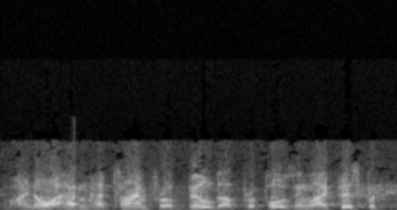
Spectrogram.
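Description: An actor playing a brash, impulsive, cynical suitor with a blunt, clipped manner in a 1940s radio drama. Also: male voice, mid-range voice, lively intonation, racing, lightly acted. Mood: angry, impatient. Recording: dull, faintly noisy 1940s radio recording.

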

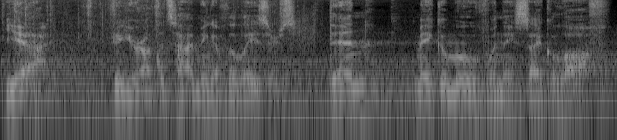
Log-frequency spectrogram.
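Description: An actor playing a cool, aloof young mercenary swordsman in a video game, speaking tersely and deadpan. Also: on the low side, moderate pace, gravelly, in a large hall, noisy background. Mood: matter-of-fact. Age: young adult. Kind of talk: dramatic video game voice acting.

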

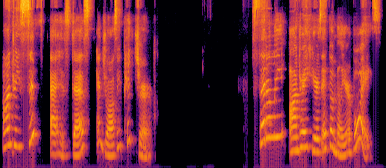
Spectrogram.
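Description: Slow, lively woman reading to children. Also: sits high, gravelly. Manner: slow, deliberate, expressive delivery for young children. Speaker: children's story reader and channel host. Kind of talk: read-aloud picture book narration.

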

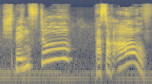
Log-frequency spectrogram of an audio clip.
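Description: Angry father, scolding, accusatory, slow emphatic delivery, sharp tone, children's audio drama. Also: very high voice, huge pitch swings, heavily acted. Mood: angry, indignant. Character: angry, bullying well-off father in a suit.

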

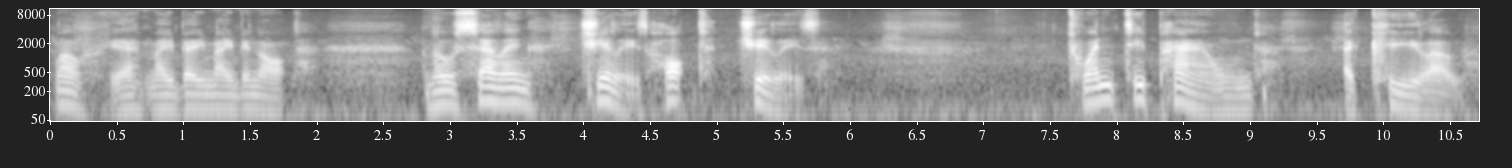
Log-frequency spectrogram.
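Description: A man's voice: deep voice, lively intonation, extremely slow, long pauses. A man in his sixties from England chatting casually and rambling about his allotment harvest, often correcting himself. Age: 60s. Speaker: allotment gardening vlogger. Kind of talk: casual chat to camera. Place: allotment greenhouses and plots, partly outdoors.

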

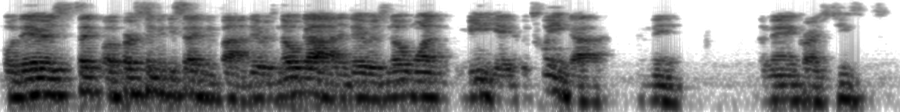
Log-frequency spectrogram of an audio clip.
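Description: A man's voice: on the low side, steady tone, normal speed, a little mellow, slight background noise. Man, thirties, conversational preacher, handheld mic, very echoey hall, distant, dull sound. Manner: conversational preaching with frequent "right?" checks. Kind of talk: sermon. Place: small church hall with stage. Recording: echoey, distant, slightly dull room recording.

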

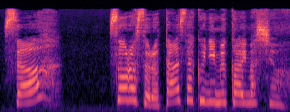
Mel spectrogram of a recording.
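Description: A woman's voice: extremely high pitch, animated, normal speed, a bit bright, no echo, studio quality. An actress voicing a proud, elegant young goddess in an anime game, with pompous, ornate ladylike speech. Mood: confident, gracious.

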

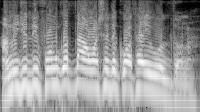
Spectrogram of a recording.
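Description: Slangy high-voiced man, fast talker. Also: animated, darkish tone, dry recording. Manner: slangy, blunt. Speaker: prank video host. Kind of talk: casual commentary to viewers. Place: open field outdoors.

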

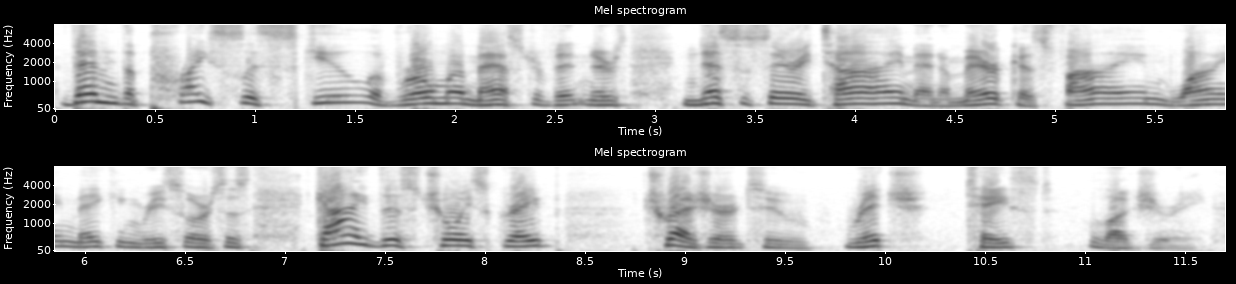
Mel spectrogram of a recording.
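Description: A man's voice: high-pitched, animated, unhurried, no echo. An older man announcing in old-time radio style, delivering formal, emphatic sponsor reads from a home office. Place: home office, on a video call.

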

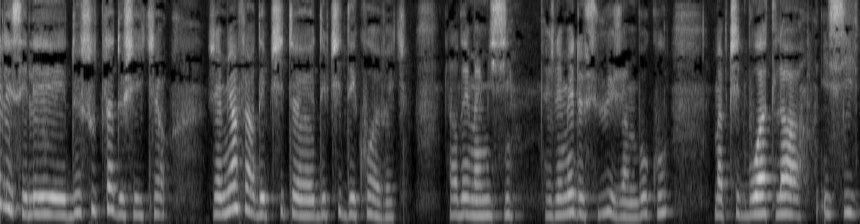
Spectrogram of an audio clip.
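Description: A woman's voice: on the high side, a little mellow. A woman in her thirties giving a casual, chatty tour of her living room, filming with a handheld phone and adding friendly asides to viewers. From Turkish heritage, living in France. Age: 30s. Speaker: home vlogger. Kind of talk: casual home tour narration. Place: apartment living room, indoors. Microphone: handheld phone camera, speaker off screen.

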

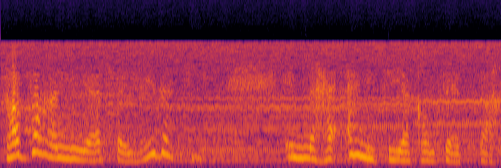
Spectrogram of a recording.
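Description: An actress voicing a magic talking mirror, a servile oracle, in a dubbed cartoon. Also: female voice, medium pitch, lively intonation, moderate pace, noisy background, lightly acted. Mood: solemn, hesitant. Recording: tinny old dub, music behind.

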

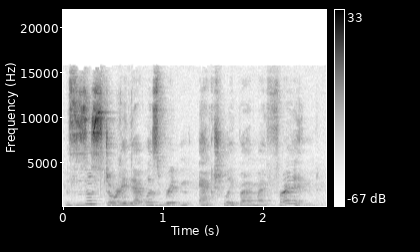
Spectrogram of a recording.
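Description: A woman's voice: fairly high pitch, very animated, fast talker. A middle-aged woman hosting a children's storytime, speaking to young listeners and their parents. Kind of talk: reading a picture book aloud to children. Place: small living room on a sofa, indoors. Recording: echoey room with faint hiss.

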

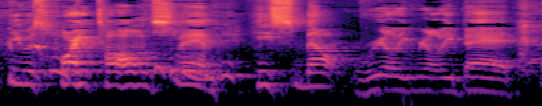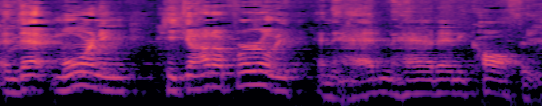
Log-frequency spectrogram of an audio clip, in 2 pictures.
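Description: A man's voice: fairly high pitch, animated, unhurried, hardly any pauses. A man in his sixties reading a storybook aloud to a child in a playful, rhythmic way. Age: 60s. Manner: playful, rhythmic delivery with exaggerated donkey brays. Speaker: grandfather reading a picture book. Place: carpeted living room, on a couch. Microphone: phone camera held across the room. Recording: echoey, noisy home phone video.

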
